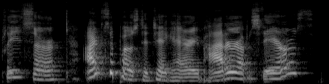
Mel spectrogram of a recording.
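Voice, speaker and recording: A squeaky little schoolboy. He is eager and nervous, starstruck, with a high, piping voice that jumps around. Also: wildly swooping pitch, normal speed, bright, forceful tone, full character voice. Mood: nervous, pleading.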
